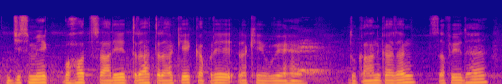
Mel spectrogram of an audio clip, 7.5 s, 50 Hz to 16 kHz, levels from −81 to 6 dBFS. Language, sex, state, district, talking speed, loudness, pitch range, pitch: Hindi, male, Bihar, Patna, 110 wpm, -18 LUFS, 110-125 Hz, 115 Hz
